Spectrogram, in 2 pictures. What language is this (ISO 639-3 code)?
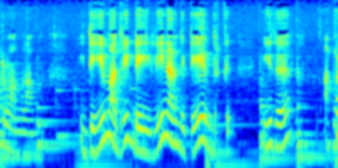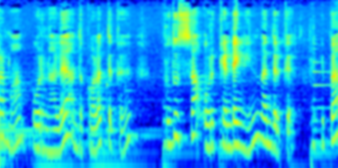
tam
